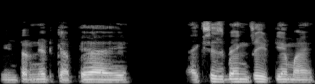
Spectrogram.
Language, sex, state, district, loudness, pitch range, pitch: Marathi, male, Maharashtra, Nagpur, -15 LUFS, 110-125 Hz, 115 Hz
